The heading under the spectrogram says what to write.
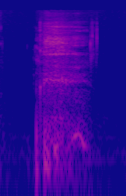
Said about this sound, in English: Excuse my coughing.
